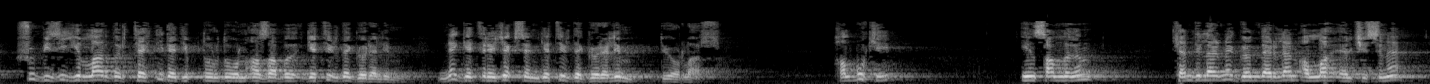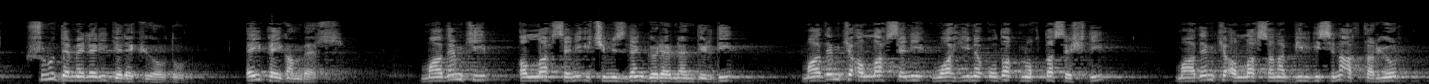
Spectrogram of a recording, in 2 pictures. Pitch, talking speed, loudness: 190 Hz, 100 wpm, -20 LUFS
